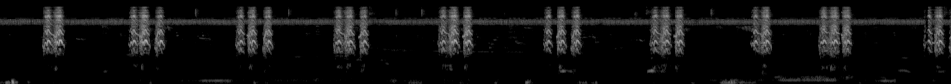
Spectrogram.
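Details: Young common myna chick, tiny with a weak beak, uttering raspy double and triple bursts at a steady pace roughly once a second, with a constant high-pitched whine and faint low knocks.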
